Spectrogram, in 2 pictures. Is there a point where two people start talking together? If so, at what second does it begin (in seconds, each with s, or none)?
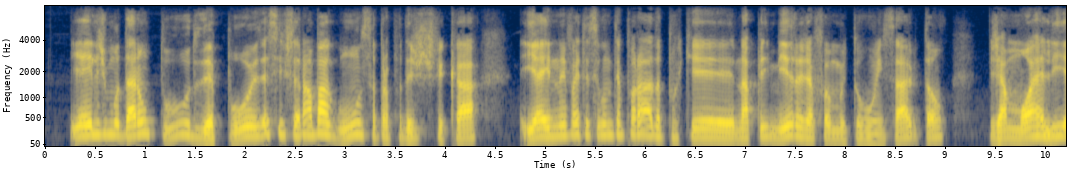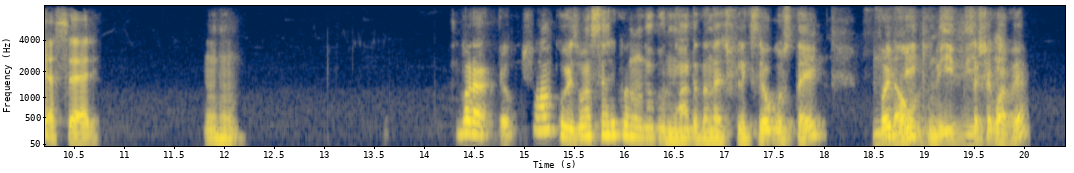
18.6 s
